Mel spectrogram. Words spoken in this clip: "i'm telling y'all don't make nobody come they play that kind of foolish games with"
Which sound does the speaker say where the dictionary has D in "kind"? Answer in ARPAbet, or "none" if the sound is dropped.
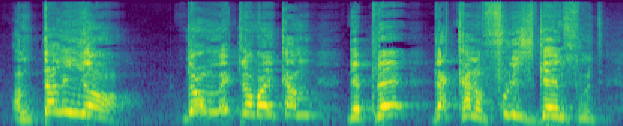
none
